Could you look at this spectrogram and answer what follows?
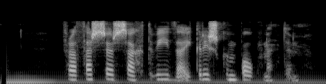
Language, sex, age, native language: Icelandic, female, 30-39, Icelandic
